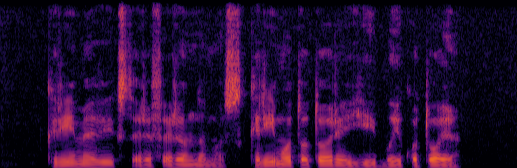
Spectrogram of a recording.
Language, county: Lithuanian, Kaunas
